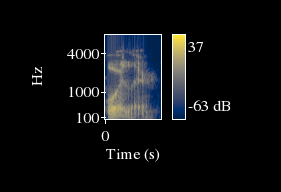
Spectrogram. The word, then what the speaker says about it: Euler: E is for Euler. It's pronounced like Euler, don't ever forget. You'll hear others often call him Euler like Bueller, but that's in fact wrong.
